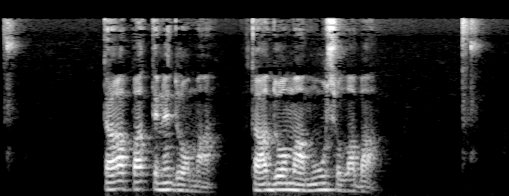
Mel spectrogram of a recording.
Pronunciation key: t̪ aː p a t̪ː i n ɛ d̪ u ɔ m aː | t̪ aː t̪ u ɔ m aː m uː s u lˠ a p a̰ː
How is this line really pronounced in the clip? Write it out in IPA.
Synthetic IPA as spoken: t̪ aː p a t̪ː i n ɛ d̪ u ɔ m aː | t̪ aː d̪ u ɔ m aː m uː s u lˠ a b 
